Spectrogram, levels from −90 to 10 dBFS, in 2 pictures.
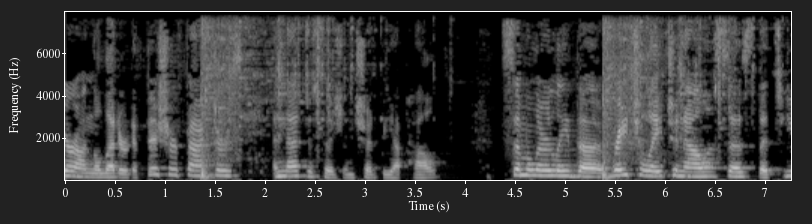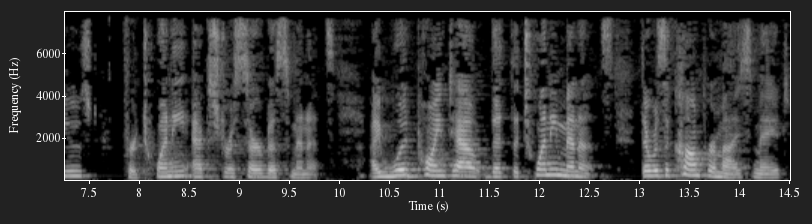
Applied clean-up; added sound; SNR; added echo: classical method spectral subtraction.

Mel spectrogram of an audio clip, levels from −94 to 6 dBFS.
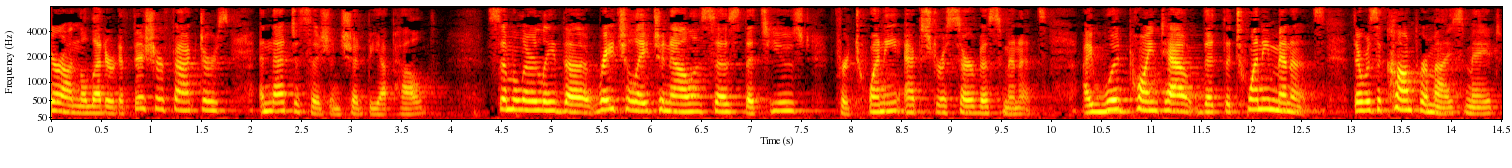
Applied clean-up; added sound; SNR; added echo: none; none; none; none.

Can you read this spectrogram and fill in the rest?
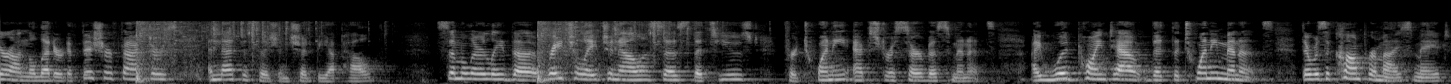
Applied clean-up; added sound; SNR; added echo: none; Shatter; 14 dB; none.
